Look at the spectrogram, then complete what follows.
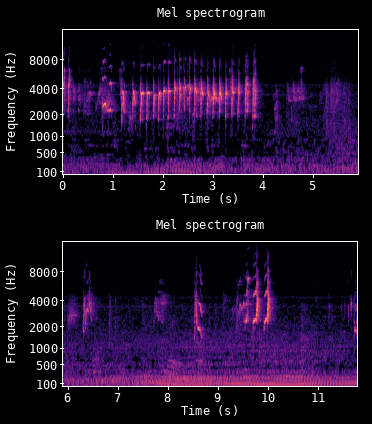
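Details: A lovebird rattles off a quick run of high, pulsed ngekek chirps for about three seconds, followed by scattered short squeaks and sharp calls over a quiet hum.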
